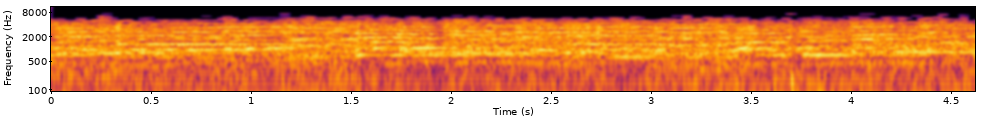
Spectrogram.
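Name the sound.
church bells pealing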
